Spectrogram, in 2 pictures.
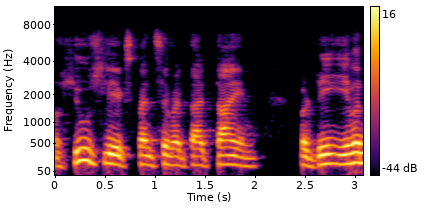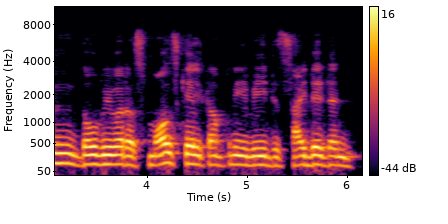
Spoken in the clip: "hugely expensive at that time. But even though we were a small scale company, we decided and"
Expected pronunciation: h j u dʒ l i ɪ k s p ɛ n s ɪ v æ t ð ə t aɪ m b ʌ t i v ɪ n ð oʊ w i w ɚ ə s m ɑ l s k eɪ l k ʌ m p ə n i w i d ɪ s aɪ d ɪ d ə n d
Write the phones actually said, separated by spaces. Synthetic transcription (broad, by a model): h j u dʒ l i ɪ k s p ɛ n s ɪ v æ t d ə t aɪ m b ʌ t i v ɪ n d oʊ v i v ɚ ə s m ɑ l s k eɪ l k ʌ m p ə n i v i d ɪ s aɪ d ɪ d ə n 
